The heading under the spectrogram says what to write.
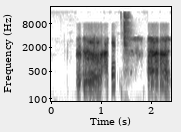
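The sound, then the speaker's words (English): Someone clears their throat in a few rough, gravelly bursts, with a short breathy rasp in the middle and a final guttural push. “I'm clearing my throat here.”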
